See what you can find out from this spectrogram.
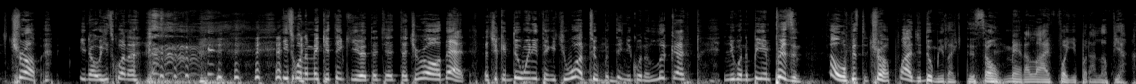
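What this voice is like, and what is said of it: Imitates another person's voice. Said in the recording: “that was a impersonation of Ben Stiller's impersonation”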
